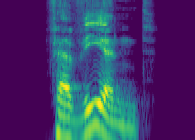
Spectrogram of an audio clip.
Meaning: present participle of verwehen
- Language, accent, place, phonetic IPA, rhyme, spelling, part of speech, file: German, Germany, Berlin, [fɛɐ̯ˈveːənt], -eːənt, verwehend, verb, De-verwehend.ogg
